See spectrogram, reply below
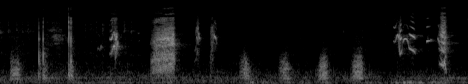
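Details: Starling song played as practice material for young birds: scattered clicks and rasps, a broad harsh burst, and a short run of high whistled notes near the end.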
